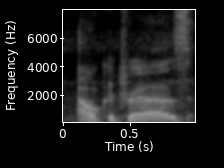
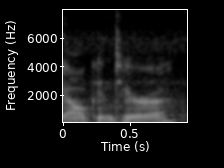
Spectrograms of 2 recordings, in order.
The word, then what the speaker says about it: Alcantara: Or it could even it could even be this kid, the um, Eric Alcatraz. Alcantara, that's how you say his name. Eric Alcantara.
